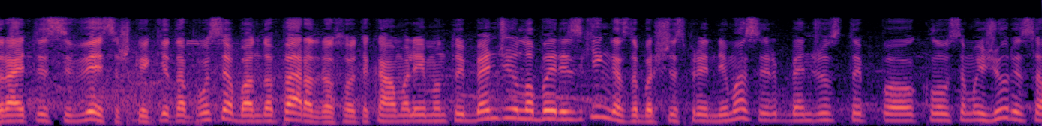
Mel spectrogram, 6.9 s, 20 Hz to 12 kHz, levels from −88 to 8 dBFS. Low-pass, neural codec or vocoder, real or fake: 7.2 kHz; none; real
